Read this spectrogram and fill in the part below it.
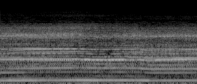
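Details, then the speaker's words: Asus G531 gaming laptop: loud steady buzzing drone with a low hum and whine, like a two-wheeler engine; the worn fan vibrates and was replaced. "यह ऐसी आवाज आ रही है जैसे कि कोई एक टू व्हीलर चल रहा हो कोई गाड़ी चल रही हो ऐसे इसमें आवाज आ रही है तो इसमें सिंपल सा प्रॉब्लम है फैन ये ज फैन घूम रहा है उसकी वाइब्रेशन की वजह से बहुत ज्यादा आवाज आ रही है क्योंकि फैन खराब हो चुका है"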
